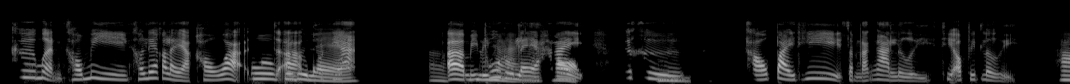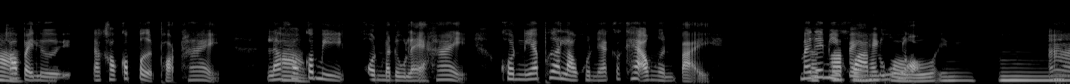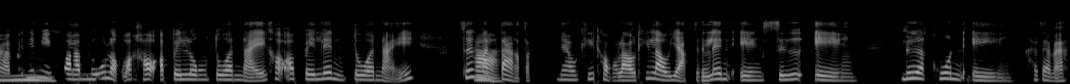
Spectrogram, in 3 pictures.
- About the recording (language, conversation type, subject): Thai, podcast, ถ้าคุณเริ่มเล่นหรือสร้างอะไรใหม่ๆ ได้ตั้งแต่วันนี้ คุณจะเลือกทำอะไร?
- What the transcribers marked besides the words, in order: in English: "พอร์ต"; in English: "พอร์ต"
